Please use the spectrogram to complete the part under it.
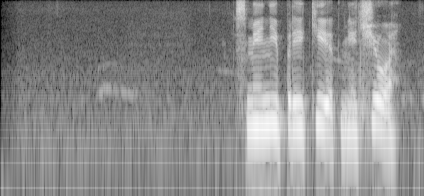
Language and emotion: Russian, angry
